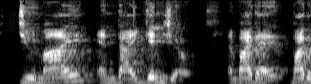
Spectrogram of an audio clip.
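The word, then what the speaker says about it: Daiginjo: correctly do my and die Ginjo and by the by the way is pronounced with a hard G not gin like the alcoholic beverage as died India with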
